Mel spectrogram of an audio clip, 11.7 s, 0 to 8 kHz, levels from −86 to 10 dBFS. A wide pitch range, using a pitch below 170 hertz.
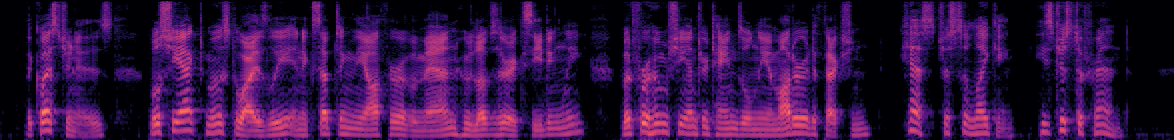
Yes: wide, 6.4 semitones; medium, 140 Hz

